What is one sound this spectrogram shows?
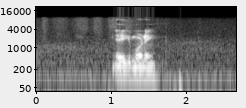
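A middle-aged man speaks briefly and close by.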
